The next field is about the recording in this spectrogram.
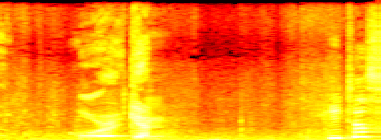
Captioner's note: strangled utterance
